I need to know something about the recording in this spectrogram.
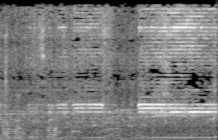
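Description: Busy street ambience: traffic noise with people talking, and a steady high tone held through the second half.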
